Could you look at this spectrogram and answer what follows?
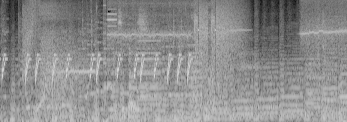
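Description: Chicken enemy sounds from the Final Fantasy VII battle, a run of quick, evenly spaced squawks and quacks over game music, followed by steady battle tones, with a brief spoken remark near the end.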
